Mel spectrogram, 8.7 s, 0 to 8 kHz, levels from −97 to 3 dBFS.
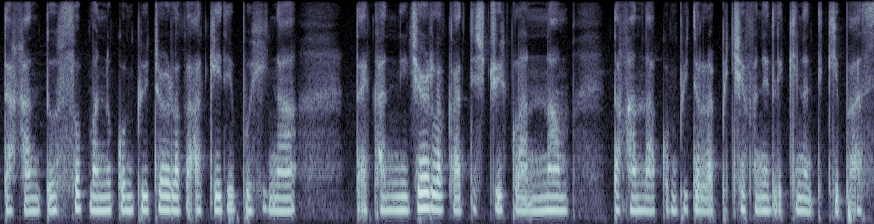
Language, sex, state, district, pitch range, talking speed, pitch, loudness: Nagamese, male, Nagaland, Kohima, 180-195 Hz, 185 wpm, 185 Hz, -19 LUFS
